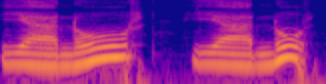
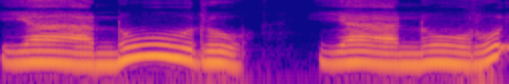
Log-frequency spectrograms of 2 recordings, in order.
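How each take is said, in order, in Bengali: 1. শব্দটি r ব্যঞ্জনে শেষ হয়েছে। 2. শব্দটি চূড়ান্ত u স্বরধ্বনি দিয়ে শেষ হয়েছে। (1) "অথবা এভাবেও পড়তে পারেন" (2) "এভাবেও পড়তে পারেন"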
